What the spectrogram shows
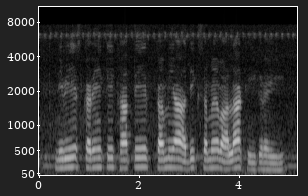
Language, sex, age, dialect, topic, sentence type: Bhojpuri, male, 36-40, Northern, banking, question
